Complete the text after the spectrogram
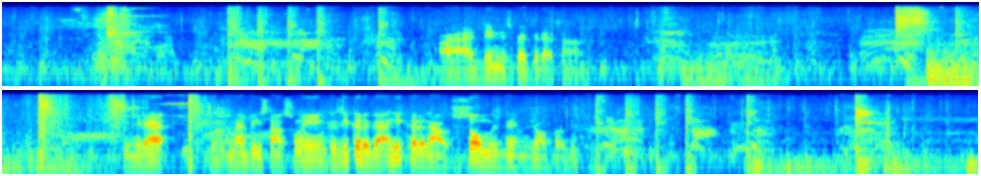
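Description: Metal blades clash and ring sharply.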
